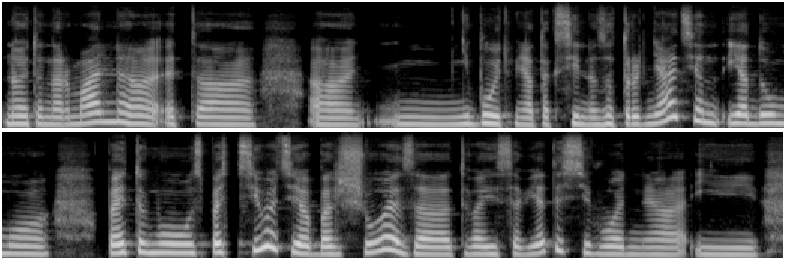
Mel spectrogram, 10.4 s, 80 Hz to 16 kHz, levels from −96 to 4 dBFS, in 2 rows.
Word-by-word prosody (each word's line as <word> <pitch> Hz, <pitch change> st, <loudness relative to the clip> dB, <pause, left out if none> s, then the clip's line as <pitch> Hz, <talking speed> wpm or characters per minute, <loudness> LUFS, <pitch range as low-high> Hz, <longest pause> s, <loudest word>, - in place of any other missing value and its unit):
но 225 Hz, -2 st, +1 dB
это 220 Hz, -1 st, -2 dB
нормально. 230 Hz, +2 st, +1 dB
Это, 205 Hz, -1 st, -3 dB, 0.3 s
а, 195 Hz, -1 st, -2 dB
н 190 Hz, -, -14 dB, 0.6 s
не 220 Hz, -, 0 dB
будет 225 Hz, +1 st, +2 dB
меня 195 Hz, -2 st, -3 dB
так 200 Hz, 0 st, -6 dB
сильно 205 Hz, -4 st, -2 dB
затруднять, 225 Hz, -, 0 dB
я 305 Hz, -, +3 dB
н 250 Hz, -2 st, 0 dB
я 235 Hz, 0 st, +3 dB
думаю. 230 Hz, -2 st, 0 dB, 0.4 s
Поэтому 250 Hz, 0 st, +4 dB
спасибо 255 Hz, -, +3 dB
тебе 255 Hz, -, +4 dB
большое 255 Hz, +9 st, +2 dB
за 210 Hz, -3 st, +2 dB
твои 215 Hz, 0 st, -1 dB
советы 230 Hz, -, -2 dB
сегодня 210 Hz, -7 st, -3 dB
и, 195 Hz, -1 st, -5 dB
220 Hz, 145 wpm, -23 LUFS, 205-250 Hz, 0.6 s, Поэтому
